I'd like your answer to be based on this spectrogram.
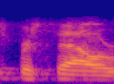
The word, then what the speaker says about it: Brassell: It's Brassell, Rory, but don't worry about it.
